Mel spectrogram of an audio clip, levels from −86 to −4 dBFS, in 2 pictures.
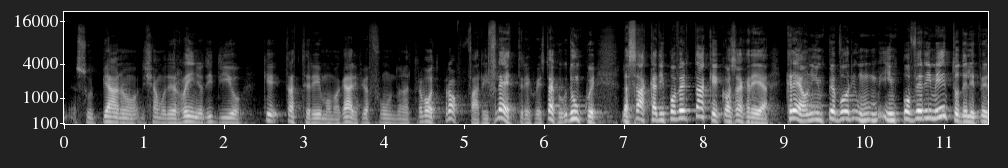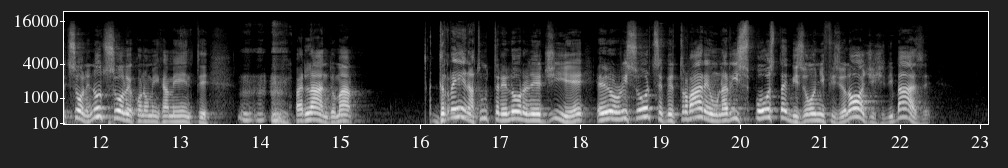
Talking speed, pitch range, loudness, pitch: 145 wpm, 140-225 Hz, -22 LUFS, 180 Hz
